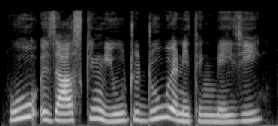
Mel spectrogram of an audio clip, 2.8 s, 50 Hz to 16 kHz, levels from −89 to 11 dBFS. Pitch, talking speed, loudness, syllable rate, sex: 230 Hz, 170 wpm, -17 LUFS, 5.0 syllables/s, female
